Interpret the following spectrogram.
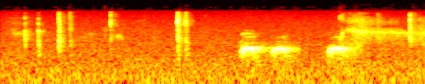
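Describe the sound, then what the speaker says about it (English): Scattered keyboard clicks while navigating a nursing documentation form: a handful of sharp single key taps, then three heavier presses like the space bar and enter keys, close and quiet with no talking. "I need to use my space bar to actually confirm that that's the one I want displayed."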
